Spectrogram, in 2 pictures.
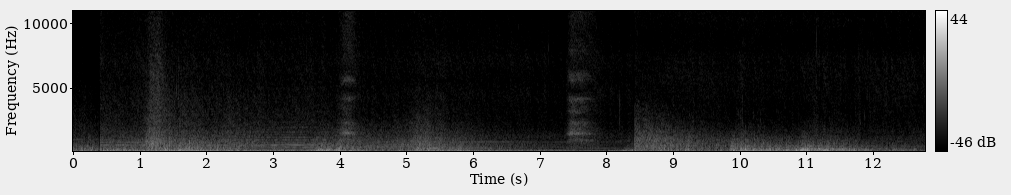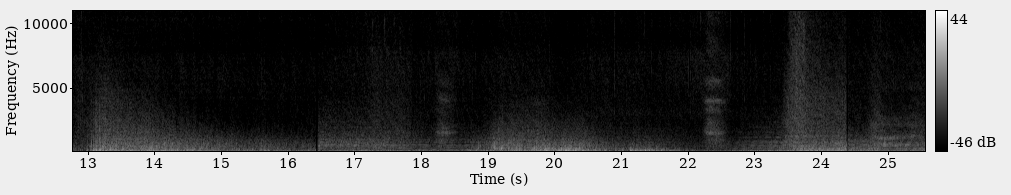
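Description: Wind and rain sweep through a forest in a steady, loud storm roar. Deep rumbling swells rise and fall every few seconds, like distant thunder or gusts, and no voices are heard.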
